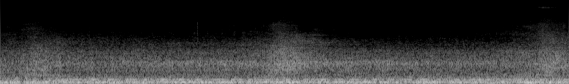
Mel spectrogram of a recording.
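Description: Road noise inside a moving car's cabin: a steady low rumble of engine and tyres, briefly louder about three seconds in.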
